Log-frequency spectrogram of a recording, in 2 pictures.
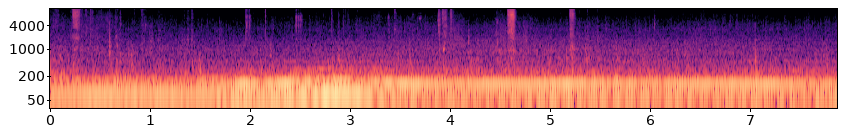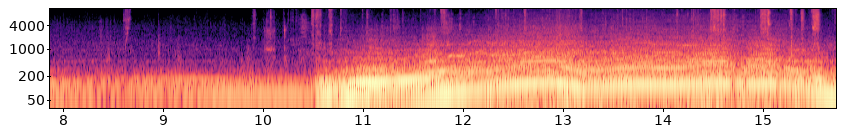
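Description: Chevrolet Avalanche V8 heard from inside the cab, running low and steady for about ten seconds, then revved hard with its pitch climbing and swinging up and down for about five seconds while the truck is spun, falling back near the end.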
